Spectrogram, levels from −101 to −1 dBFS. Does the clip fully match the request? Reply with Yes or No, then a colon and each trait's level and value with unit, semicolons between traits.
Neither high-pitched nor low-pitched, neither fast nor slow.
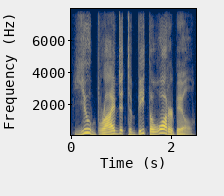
Yes: medium, 150 Hz; average, 190 wpm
